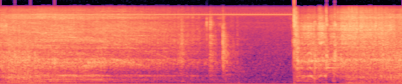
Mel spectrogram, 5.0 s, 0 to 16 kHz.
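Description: Starter motor cranking the Ford 352 FE V8 in two bursts, with a short break about three seconds in. The engine does not fire, because the ignition key is switched off inside the car while the remote starter button works the starter.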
